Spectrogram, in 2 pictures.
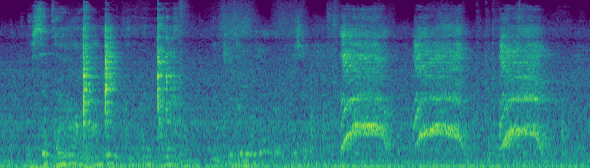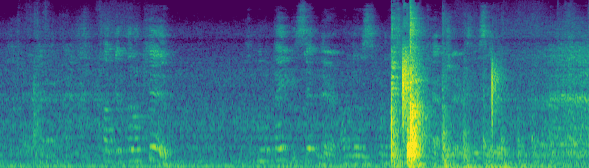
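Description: Pool balls click against each other on a table.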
